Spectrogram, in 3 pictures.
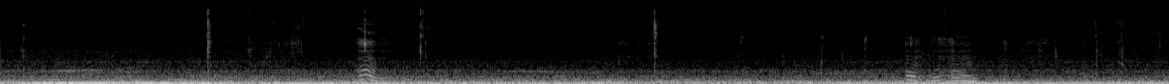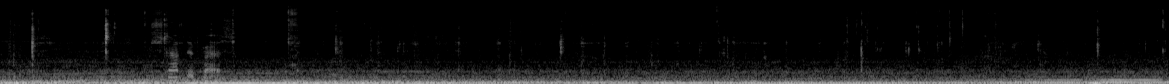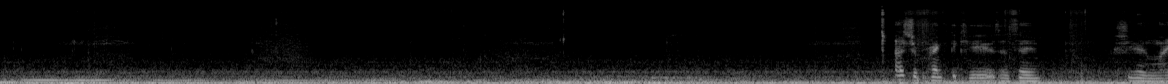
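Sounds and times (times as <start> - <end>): car engine running inside cabin: 0.0 - 35.0
low hum: 0.0 - 35.0.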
